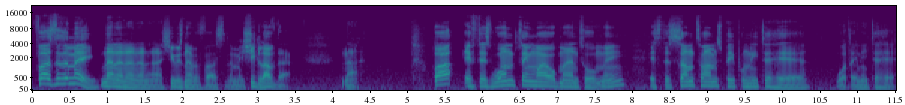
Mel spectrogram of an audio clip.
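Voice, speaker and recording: An actor playing a wry, proud racing rival with a gravelly voice in a video game cutscene. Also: male voice, medium pitch, sing-song, moderate pace, bright, forceful tone.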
